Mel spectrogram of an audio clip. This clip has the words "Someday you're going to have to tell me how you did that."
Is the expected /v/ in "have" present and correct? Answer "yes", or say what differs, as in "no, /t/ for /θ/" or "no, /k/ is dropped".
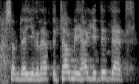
no, /f/ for /v/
